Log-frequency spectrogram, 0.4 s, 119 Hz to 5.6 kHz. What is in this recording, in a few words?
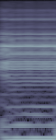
Tuning Fork buzzer; Widget Workshop; A Mad Scientist's Laboratory (1996); Maxis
